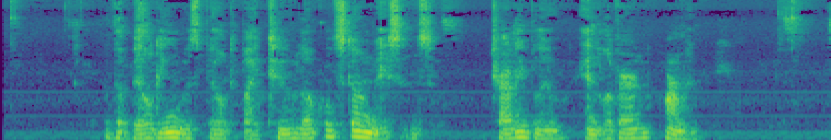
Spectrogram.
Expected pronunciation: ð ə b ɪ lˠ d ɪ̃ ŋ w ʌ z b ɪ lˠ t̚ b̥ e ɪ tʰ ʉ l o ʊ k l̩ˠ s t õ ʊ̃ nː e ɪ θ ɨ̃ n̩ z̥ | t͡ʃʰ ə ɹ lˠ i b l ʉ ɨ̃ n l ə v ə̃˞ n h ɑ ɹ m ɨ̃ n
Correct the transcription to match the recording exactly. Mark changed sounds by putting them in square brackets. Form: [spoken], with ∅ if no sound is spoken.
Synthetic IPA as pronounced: ð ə b ɪ lˠ d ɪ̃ ŋ w ʌ z b ɪ lˠ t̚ b̥ [a] ɪ tʰ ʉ l o ʊ k l̩ˠ s t õ ʊ̃ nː e ɪ [ʃ] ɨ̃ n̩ z̥ | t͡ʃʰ [ɑ] ɹ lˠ i b l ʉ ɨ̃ n l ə v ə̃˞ n h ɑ ɹ m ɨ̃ n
